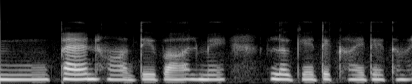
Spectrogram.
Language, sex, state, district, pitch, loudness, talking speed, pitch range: Chhattisgarhi, female, Chhattisgarh, Sukma, 225 Hz, -16 LUFS, 130 wpm, 225-235 Hz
